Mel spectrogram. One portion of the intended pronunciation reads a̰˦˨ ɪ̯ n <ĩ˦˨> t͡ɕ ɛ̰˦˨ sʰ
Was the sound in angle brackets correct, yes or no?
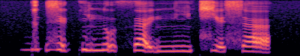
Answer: no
